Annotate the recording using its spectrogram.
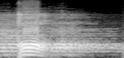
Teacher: huruf qo itu terdengar tebal bunyinya menjadi O karena pangkal lidahnya terangkat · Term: huruf yang tebal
